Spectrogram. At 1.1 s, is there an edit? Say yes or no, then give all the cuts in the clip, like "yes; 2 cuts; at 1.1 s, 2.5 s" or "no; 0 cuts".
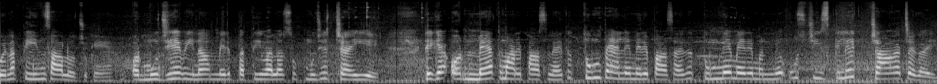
no; 0 cuts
